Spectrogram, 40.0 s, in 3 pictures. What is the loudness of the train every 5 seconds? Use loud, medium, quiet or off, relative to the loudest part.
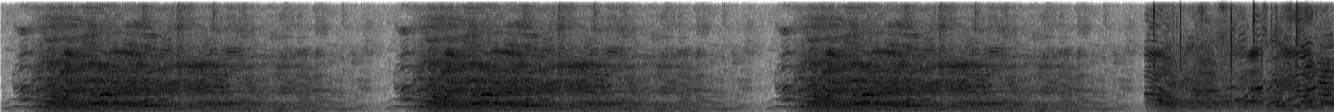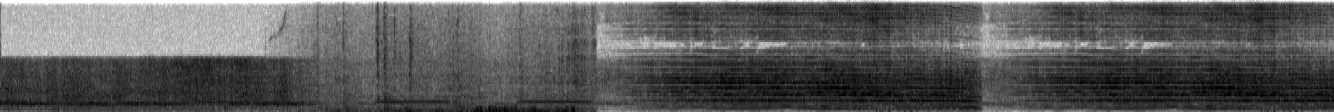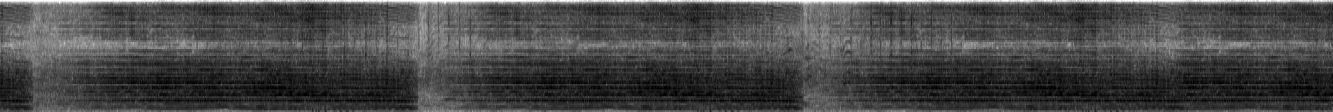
off, off, off, loud, loud, loud, loud, loud.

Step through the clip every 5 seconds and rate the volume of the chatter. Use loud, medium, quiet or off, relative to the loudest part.
loud, loud, loud, medium, quiet, quiet, quiet, quiet.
